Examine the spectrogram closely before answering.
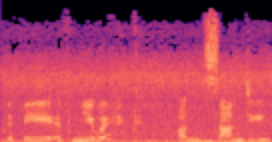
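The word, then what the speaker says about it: Sanday: Bay of Newark on Sunday which is pronounced Sandia not Sunday I've never seen such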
